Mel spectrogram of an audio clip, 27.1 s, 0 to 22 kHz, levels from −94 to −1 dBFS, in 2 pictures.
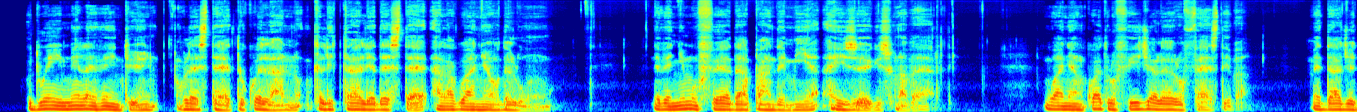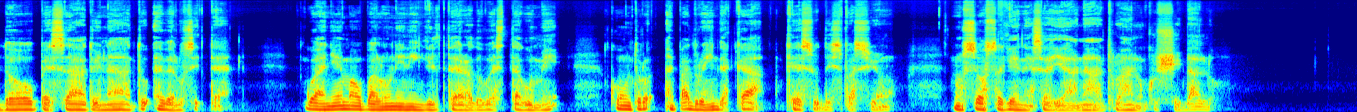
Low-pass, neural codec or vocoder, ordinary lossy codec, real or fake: none; vocoder, 48 kHz, 128 mel bands, Vocos; none; fake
